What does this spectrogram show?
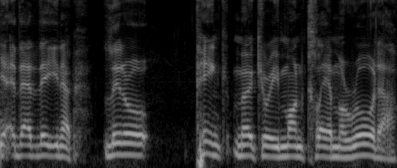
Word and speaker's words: Marauder: Yeah, little pink Mercury Montclair Marauder. Rhymes with daughter.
